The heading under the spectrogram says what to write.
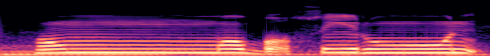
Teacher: آگے ہم نے سٹاپ کیا تو ہم نے نون کو ساکن کر دیا، زبر کے ساتھ نہیں پڑھا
